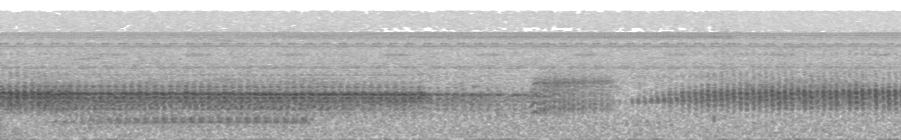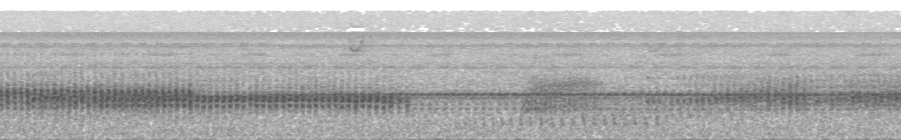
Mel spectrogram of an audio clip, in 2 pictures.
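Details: Frogs, toads and treefrogs calling together at dusk from a pond beside a veranda: unbroken, pulsing trills that overlap, briefly shifting higher and dipping quieter around the middle before swelling again.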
